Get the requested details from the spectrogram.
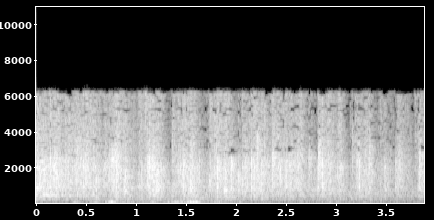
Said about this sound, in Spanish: ¿Cuántos dicen amén? Un aplauso para Dios y las mujeres de calidad.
